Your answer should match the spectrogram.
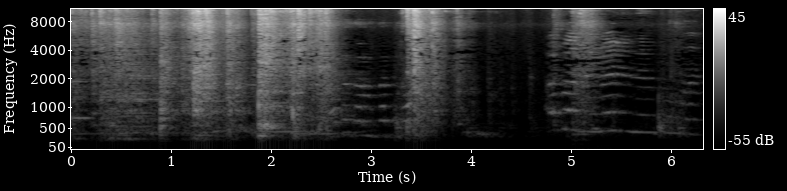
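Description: A child talking, with clinks and scrapes of steel dishes as hands work flour dough in a steel bowl. There is a brief lull in the middle.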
